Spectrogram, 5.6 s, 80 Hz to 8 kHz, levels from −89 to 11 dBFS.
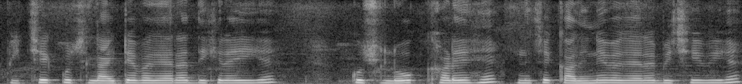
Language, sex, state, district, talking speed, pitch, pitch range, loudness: Hindi, female, Bihar, Araria, 215 wpm, 225 Hz, 220-235 Hz, -16 LUFS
